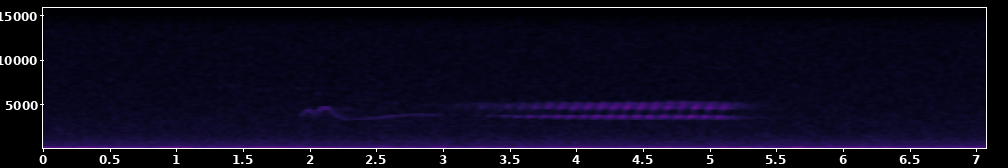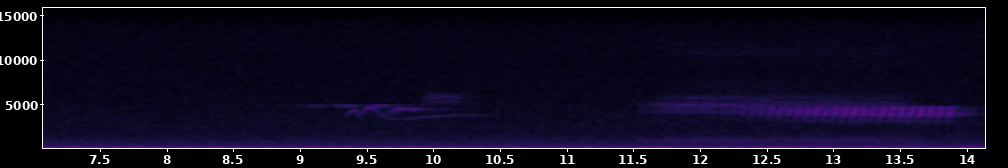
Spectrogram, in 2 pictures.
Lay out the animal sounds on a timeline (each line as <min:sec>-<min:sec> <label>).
0:01.8-0:03.0 Eastern Wood-Pewee (Contopus virens)
0:03.1-0:05.5 Pine Warbler (Setophaga pinus)
0:08.6-0:10.3 Black-throated Green Warbler (Setophaga virens)
0:09.3-0:10.6 Eastern Wood-Pewee (Contopus virens)
0:11.5-0:14.1 Red Squirrel (Tamiasciurus hudsonicus)
0:12.2-0:14.0 Pine Warbler (Setophaga pinus)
